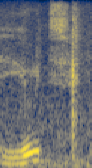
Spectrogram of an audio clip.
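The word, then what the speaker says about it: Jutes: And the Judes that came over should be we should pronounce that UTS or UTS. And uh that would be Yutland.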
